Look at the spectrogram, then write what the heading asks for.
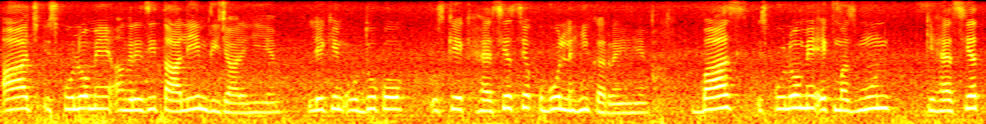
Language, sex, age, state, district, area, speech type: Urdu, female, 18-30, Delhi, South Delhi, urban, spontaneous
